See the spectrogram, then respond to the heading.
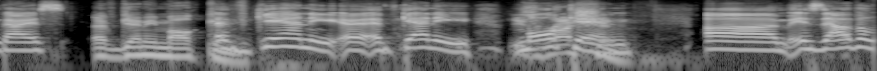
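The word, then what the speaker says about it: Evgeni Malkin: Evgeny Malkin.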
